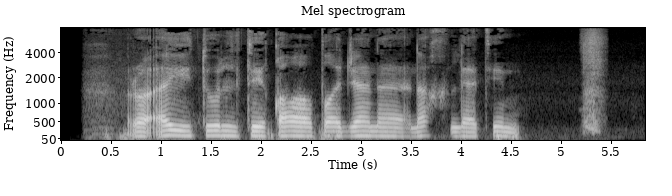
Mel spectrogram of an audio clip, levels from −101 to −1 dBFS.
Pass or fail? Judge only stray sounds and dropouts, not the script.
fail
